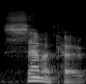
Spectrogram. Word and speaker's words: Samakow: My last name is pronounced Samakow. Samakow.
